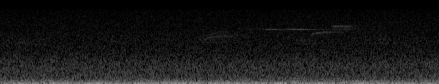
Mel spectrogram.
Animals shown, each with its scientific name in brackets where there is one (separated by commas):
Black-throated Green Warbler (Setophaga virens)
